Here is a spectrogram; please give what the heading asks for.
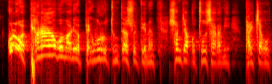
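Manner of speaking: acted-out aggrieved outburst; angry complaint. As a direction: argue it out with God, drawing out the grievance. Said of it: "막 화가 나서 주님께 따지고".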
